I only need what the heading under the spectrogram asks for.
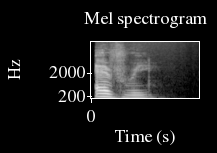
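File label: "every", British English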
